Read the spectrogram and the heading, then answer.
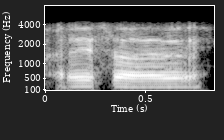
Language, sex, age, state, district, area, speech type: Telugu, male, 18-30, Andhra Pradesh, Guntur, urban, conversation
